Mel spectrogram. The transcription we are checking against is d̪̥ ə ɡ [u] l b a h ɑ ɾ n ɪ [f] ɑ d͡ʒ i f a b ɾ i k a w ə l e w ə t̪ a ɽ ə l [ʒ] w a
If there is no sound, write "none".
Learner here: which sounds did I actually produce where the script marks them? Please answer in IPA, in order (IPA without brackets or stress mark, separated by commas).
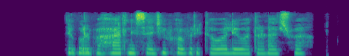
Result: ʊ, s, ʃ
